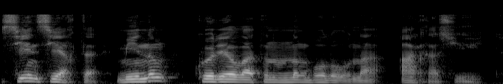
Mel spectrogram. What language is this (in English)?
Kazakh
